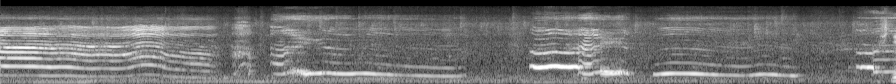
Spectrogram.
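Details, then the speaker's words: Infant cries in long, wavering wails with brief pauses, fussing and refusing to take a daytime nap while being put to sleep. "Gusto mong ibigay kita sa matanda ha iyak ka ng iyak Bakit iiyak pinapatulog ka lang ah"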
